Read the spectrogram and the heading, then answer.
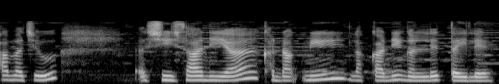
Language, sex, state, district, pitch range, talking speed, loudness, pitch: Wancho, female, Arunachal Pradesh, Longding, 185-210 Hz, 120 wpm, -18 LUFS, 195 Hz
